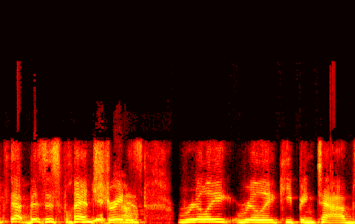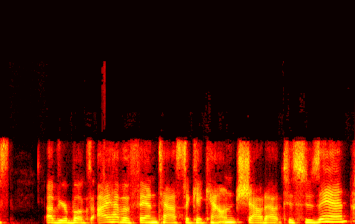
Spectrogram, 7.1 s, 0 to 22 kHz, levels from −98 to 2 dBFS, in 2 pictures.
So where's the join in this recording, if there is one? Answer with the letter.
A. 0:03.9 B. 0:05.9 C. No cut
C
